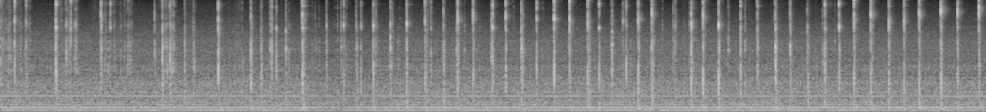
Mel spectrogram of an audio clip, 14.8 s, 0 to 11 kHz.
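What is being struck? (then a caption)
Small clear plastic pots of sequins in a tray. Long nails tap on the lids of a set of twelve small round clear plastic pots filled with sequins, sitting in a pink tray. The result is a fast, steady stream of sharp, bright plastic clicks with very short ring, over a faint low steady hum and a thin tone just under 500 Hz.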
